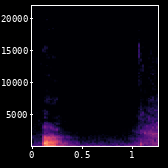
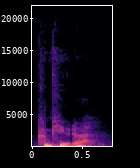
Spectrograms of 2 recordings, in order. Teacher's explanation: schwa is what we call a central vowel that's the teenager grunt uh and we use it quite often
